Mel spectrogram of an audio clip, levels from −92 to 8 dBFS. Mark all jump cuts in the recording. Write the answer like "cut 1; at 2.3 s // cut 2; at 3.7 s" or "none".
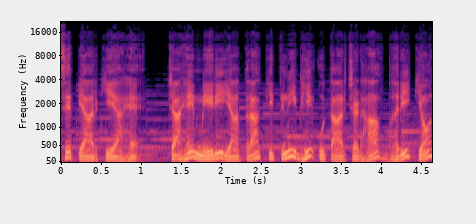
none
